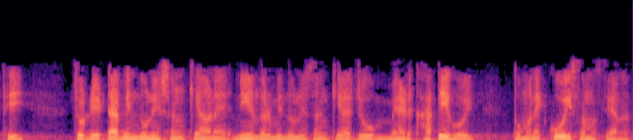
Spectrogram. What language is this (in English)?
Gujarati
